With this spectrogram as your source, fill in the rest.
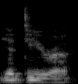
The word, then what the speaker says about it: Yadira: Yadira. No N. I've been saying it wrong. I've been putting an N in there.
